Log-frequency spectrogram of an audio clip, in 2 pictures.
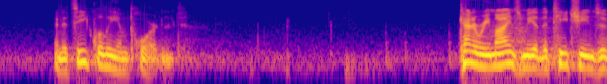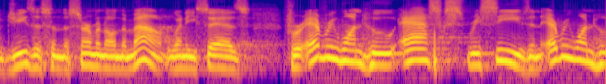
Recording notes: delivered in all three Sunday services.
